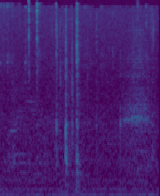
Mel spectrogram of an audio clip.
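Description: Near silence with a few faint computer clicks around a second in, made while browsing a file dialog.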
